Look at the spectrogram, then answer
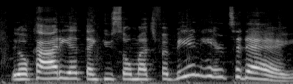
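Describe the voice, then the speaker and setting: Over music in the background, a woman with a Baltimore accent speaks high and animated at a moderate pace, her pitch swinging very widely. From Baltimore, US. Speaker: podcast host. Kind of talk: casual interview.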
